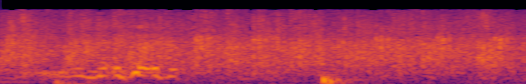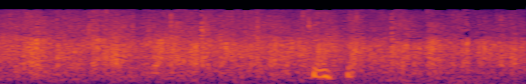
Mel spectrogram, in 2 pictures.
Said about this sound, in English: Each of our speakers, let me just ask for a round of applause for these wonderful people.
